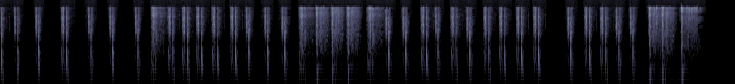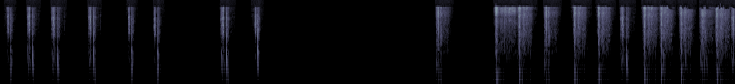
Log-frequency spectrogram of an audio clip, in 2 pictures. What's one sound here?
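Blocks are placed in a game with quick, rapid clicks.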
